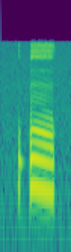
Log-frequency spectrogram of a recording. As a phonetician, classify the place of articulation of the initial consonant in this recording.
glottal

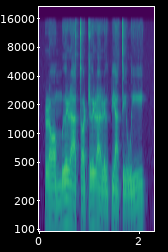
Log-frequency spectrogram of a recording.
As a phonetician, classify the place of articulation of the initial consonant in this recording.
retroflex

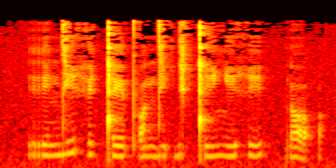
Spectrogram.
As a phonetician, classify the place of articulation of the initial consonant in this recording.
alveolar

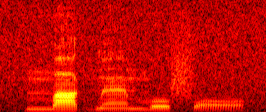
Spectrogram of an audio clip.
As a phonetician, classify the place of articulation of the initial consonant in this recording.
labial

